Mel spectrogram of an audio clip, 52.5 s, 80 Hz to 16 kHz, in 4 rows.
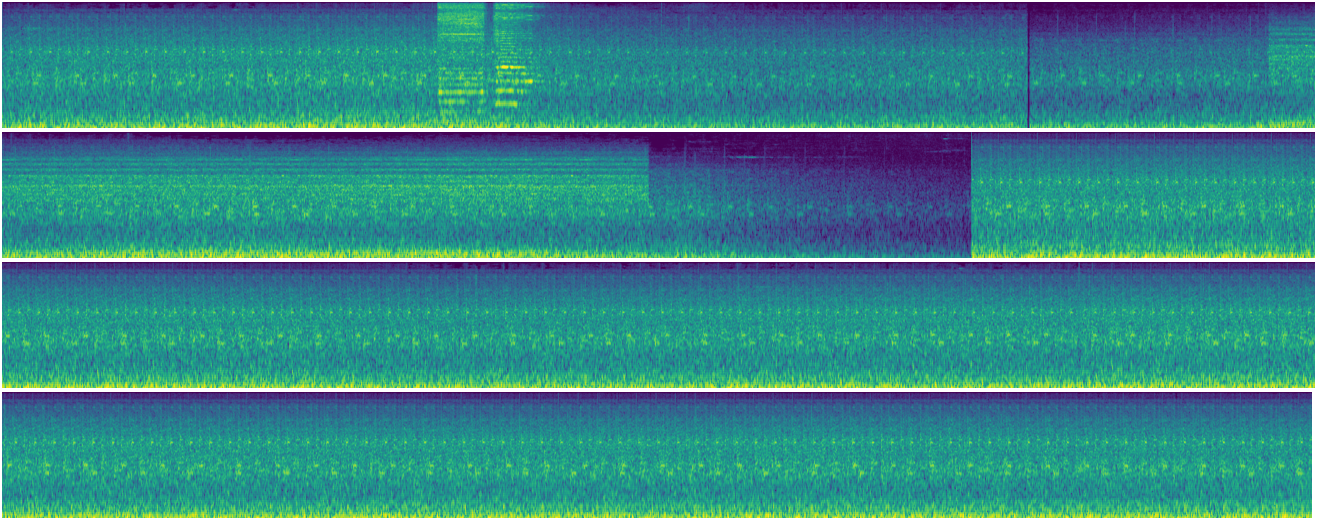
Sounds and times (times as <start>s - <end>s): Railroad car, train wagon: 0.0s - 52.4s
Train: 0.0s - 52.4s.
